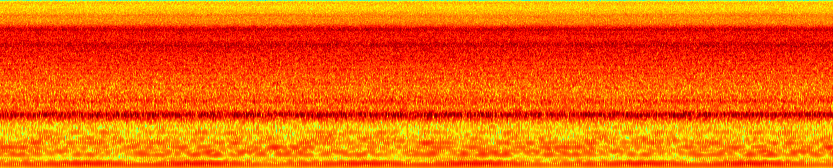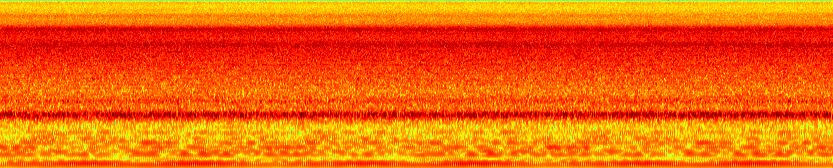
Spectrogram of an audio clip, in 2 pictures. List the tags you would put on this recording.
Soundscapes > Synthetic / Artificial
power
idle
ambience
forcefield
hum
sci-fi
synth
atmospheric
generator
electric
electrical
future
futuristic
sfx
energy
loop
atmosphere
pulsation
shield
ambient
loopable

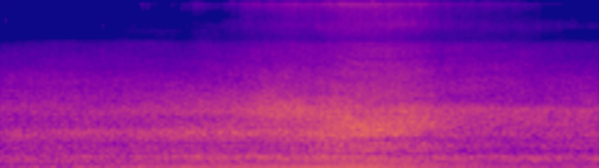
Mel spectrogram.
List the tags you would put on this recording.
Soundscapes > Urban
Car
Drive-by
field-recording

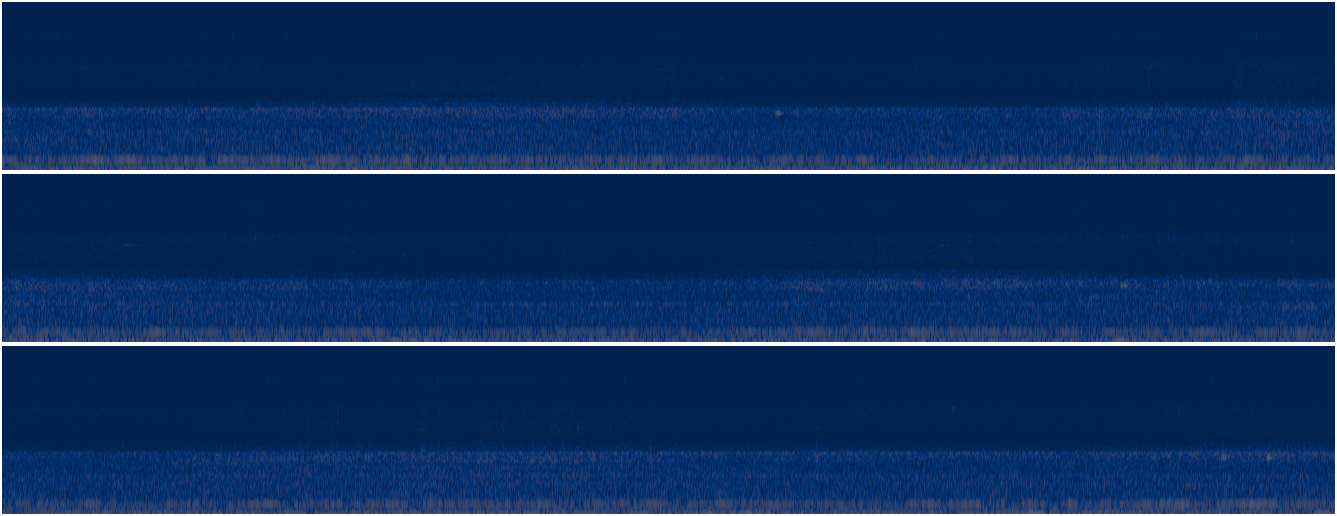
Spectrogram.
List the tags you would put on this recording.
Soundscapes > Nature
sound-installation
soundscape
data-to-sound
raspberry-pi
nature
alice-holt-forest
field-recording
natural-soundscape
modified-soundscape
Dendrophone
phenological-recording
artistic-intervention
weather-data

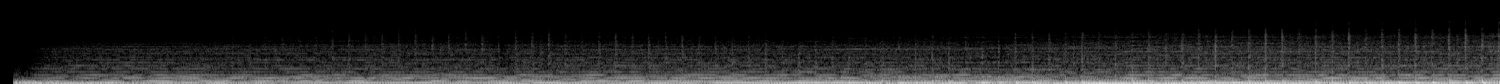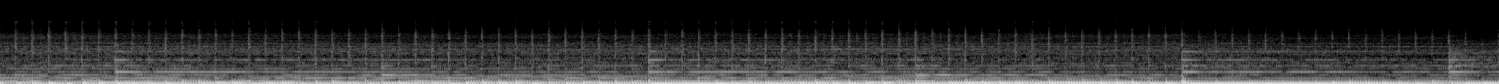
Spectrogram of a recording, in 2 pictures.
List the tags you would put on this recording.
Music > Multiple instruments
ambient
indiemusic
suspense
horror
indiedev
drama

